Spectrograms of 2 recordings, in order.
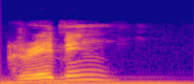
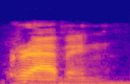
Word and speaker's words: grabbing: right here gra grabbing instead of gripping it's an ah grabbing grabbing okay very nice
